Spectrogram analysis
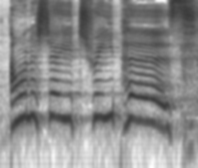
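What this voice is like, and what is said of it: Weak put-on Huddersfield accent. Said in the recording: “That was my Huddersfield accent. ... Needs a little bit of work.”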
